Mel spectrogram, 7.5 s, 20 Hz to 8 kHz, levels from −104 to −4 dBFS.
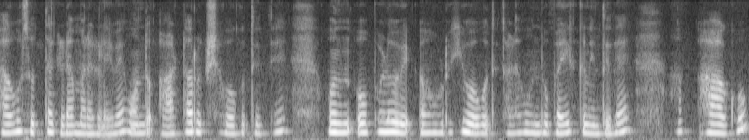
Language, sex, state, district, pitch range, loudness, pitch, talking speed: Kannada, female, Karnataka, Bellary, 180-205 Hz, -17 LUFS, 195 Hz, 110 wpm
